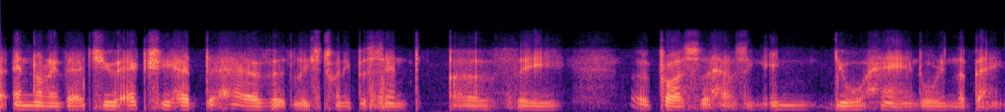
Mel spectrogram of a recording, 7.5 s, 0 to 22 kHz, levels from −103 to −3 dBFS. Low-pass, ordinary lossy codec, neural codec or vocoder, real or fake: 7.2 kHz; Opus, 24 kbps; none; real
